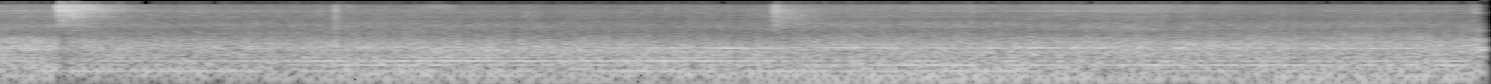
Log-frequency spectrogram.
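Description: A public bus idles close by with a steady engine rumble, and a couple of sharp hissing bursts of air brakes cut through near the start and again midway.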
